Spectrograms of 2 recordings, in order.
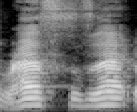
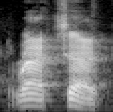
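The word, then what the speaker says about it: Rasczak: How do you say his last name? Rask-Zack? – Rackcheck.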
